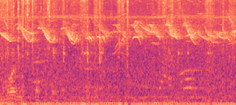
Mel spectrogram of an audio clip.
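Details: Towa towa, or chestnut-bellied seed finch, in a Linden bird club whistling contest: quick bright whistled notes that dip and rise, about two each second, with a low crowd hum beneath.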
